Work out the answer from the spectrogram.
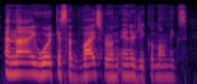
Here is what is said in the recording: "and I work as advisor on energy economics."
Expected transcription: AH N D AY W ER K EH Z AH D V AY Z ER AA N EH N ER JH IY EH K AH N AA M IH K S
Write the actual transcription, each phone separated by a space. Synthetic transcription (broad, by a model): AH N AY W ER K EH S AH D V AY S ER AA N EH N ER JH IY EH K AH N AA M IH K S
